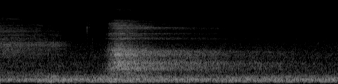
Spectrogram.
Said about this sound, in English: Breathing deep into the body so that your belly kind of expands on the inhale. That's how deep you want to breathe. And every time you exhale, you can make a little noise just to be intentional.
